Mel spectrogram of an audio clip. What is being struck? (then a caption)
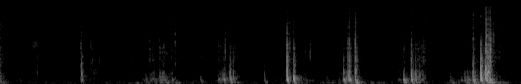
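Plaster excavation block worked with a metal pick. A small metal carving pick chips and scrapes a solid plaster block from an excavation kit while long-nailed fingers steady it. Short, dry bursts of gritty scraping and sharp chips come at an uneven pace, each with a bright, crumbly edge that dies away almost at once.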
